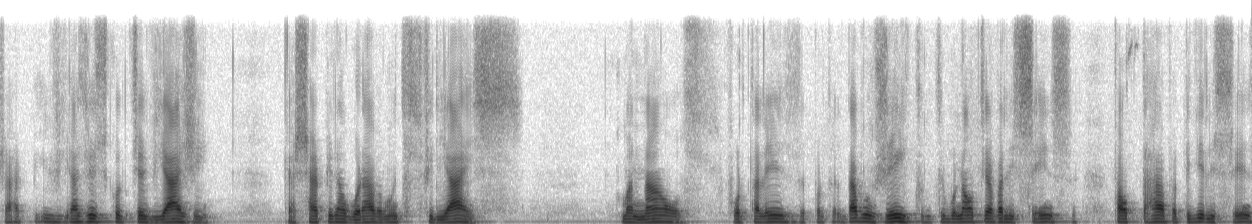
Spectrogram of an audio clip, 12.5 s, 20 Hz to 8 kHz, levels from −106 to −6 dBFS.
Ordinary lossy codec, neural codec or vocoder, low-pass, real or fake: none; none; 7.2 kHz; real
